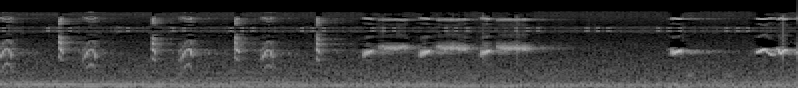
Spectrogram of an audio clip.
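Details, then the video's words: Mockingbird song full of mimicked sounds: a run of quick, sharp, repeated chip notes, then varied slurred whistles and short squeaky phrases, each pattern changing after a few repeats, over a steady low background hum. "Mockingbird Song Serenade"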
